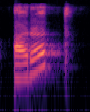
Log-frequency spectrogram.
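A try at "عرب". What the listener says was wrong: त नहीं है, त नहीं है। अरब अरब।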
